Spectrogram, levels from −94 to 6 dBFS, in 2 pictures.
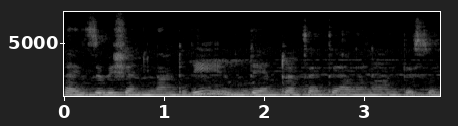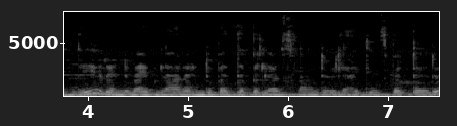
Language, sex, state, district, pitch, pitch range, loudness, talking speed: Telugu, female, Andhra Pradesh, Anantapur, 185 Hz, 180-190 Hz, -42 LUFS, 105 wpm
